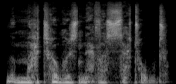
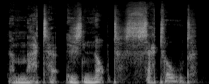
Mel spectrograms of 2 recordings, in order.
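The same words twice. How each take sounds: First: Put-on old Quences defying the housekeeper; blustering. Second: Put-on lower, firmer old man; stubborn repetition. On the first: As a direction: puff up in protest. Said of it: "blustered Quences". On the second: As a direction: dig in and repeat it. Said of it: "repeated Quences". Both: A narrator's reading.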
